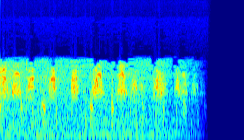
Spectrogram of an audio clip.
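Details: A rescued young Canada goose (Branta canadensis) gosling exploring a backyard gives quick, high peeping calls, about four each second, over a low background rumble.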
